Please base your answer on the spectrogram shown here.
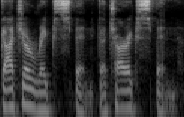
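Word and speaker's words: Gacharic Spin: Band name is pronounced somewhat like Gacharik Spin.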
